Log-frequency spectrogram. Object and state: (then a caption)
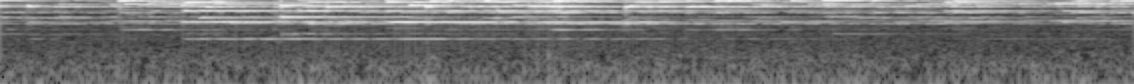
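Metal nail chime. A metal nail chime, with many thin metal rods or nails hanging on both sides, is brushed and rocked with both hands so the rods strike each other. This gives a quiet, bright, high jingling and tinkling, heard as irregular bursts of shimmering clinks. Each burst rings briefly and fades before the next stroke, with no low end at all.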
